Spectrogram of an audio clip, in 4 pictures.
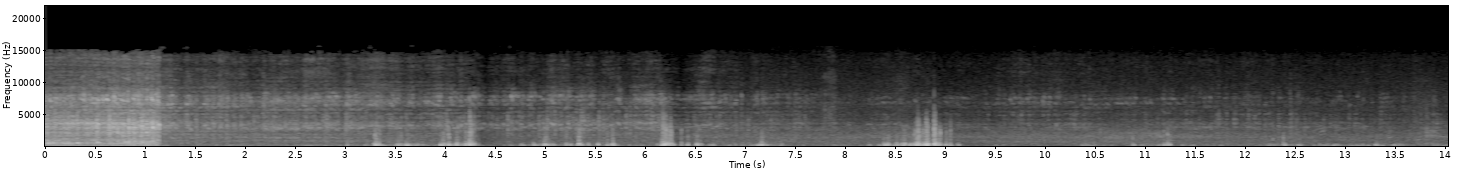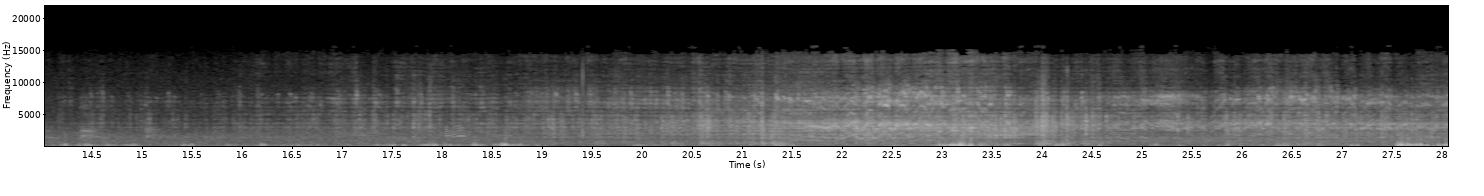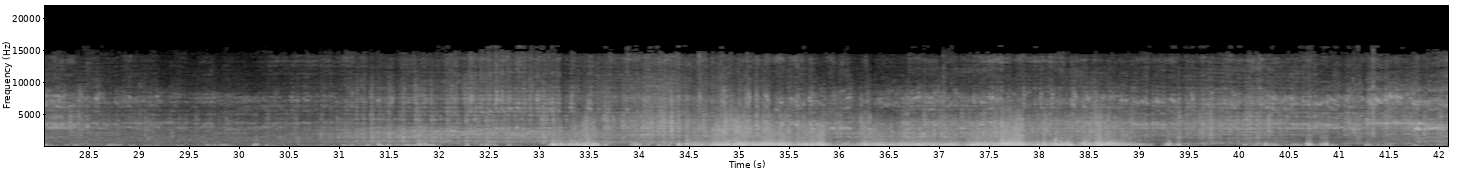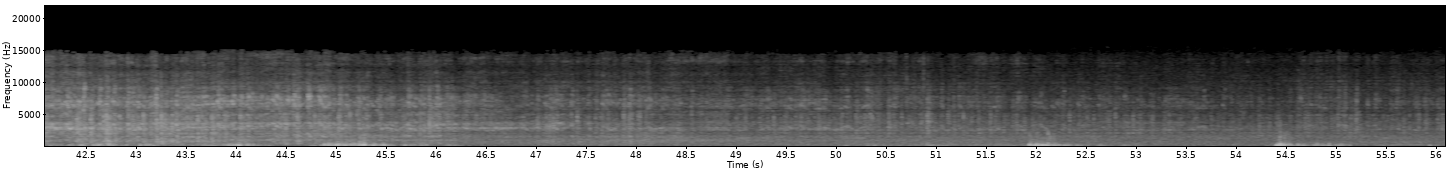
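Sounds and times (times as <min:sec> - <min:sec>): toy truck electric drive whining: 0:00.0 - 0:56.0.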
